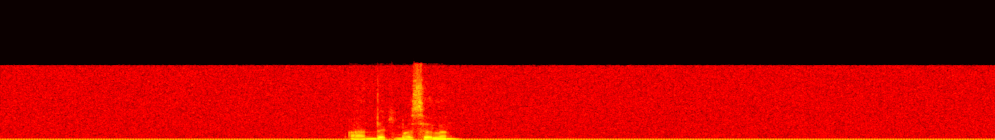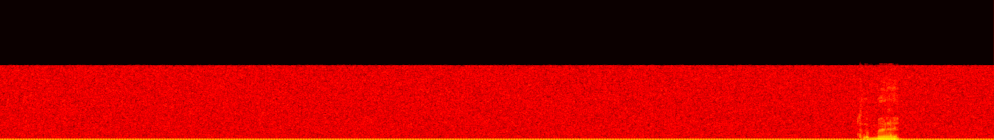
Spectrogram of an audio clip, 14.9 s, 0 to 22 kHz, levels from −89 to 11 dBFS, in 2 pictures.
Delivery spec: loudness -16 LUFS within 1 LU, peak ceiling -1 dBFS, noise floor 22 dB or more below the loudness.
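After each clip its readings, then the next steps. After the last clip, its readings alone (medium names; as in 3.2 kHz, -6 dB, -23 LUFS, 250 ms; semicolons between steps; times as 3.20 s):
hum 50 Hz; highest harmonic 250 Hz; hum level -29 dBFS; noise floor -31 dBFS; noise floor target -51 dBFS; loudness -29.0 LUFS; peak level -3.5 dBFS; loudness target -16.0 LUFS
-> hum notches 50/100/150/200/250 Hz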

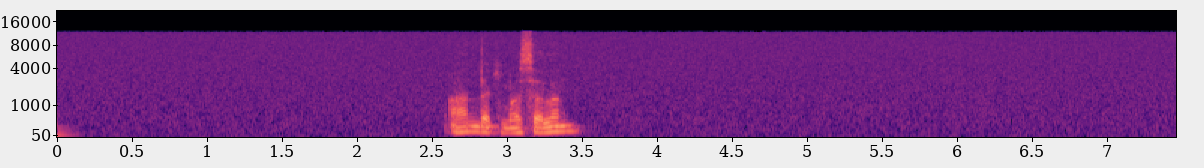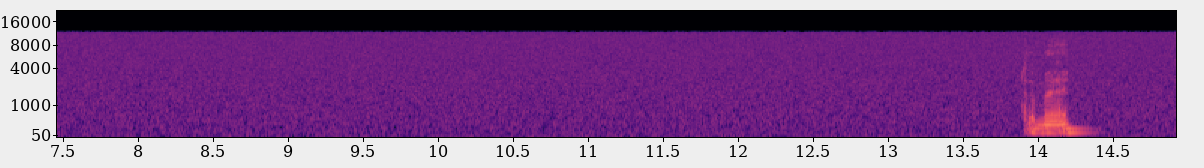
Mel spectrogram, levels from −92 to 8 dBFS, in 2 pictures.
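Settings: hum not found; noise floor -42 dBFS; noise floor target -53 dBFS
-> noise reduction 11 dB, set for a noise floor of -42 dBFS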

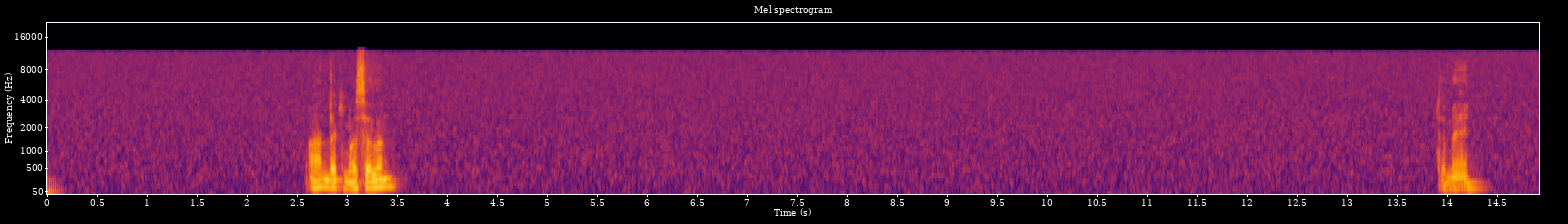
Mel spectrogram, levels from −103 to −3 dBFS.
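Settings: noise floor -49 dBFS; loudness -22.5 LUFS; peak level -4.0 dBFS; loudness target -16.0 LUFS
-> trim +6.5 dB; peak limiter -1 dBFS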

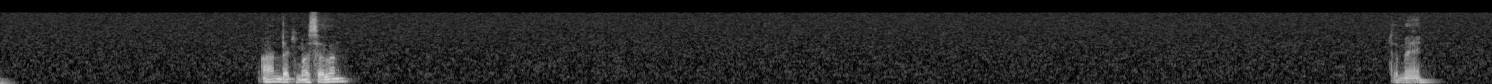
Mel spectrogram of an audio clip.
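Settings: loudness -16.5 LUFS; peak level -1.0 dBFS; noise floor -43 dBFS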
